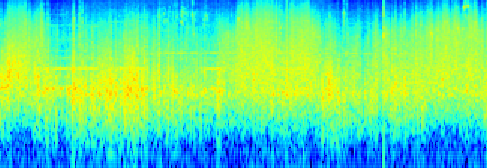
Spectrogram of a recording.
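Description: Sped-up on-board audio from a fishing boat: a dense crackling hiss with no low end, swelling and fading every second or so.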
